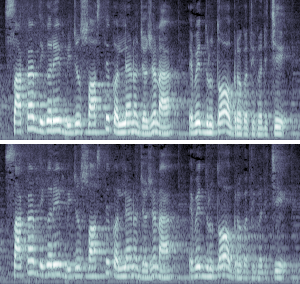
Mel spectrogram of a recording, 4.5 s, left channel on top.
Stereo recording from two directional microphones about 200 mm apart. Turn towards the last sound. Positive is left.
turn(degrees=35)  # may be behind; listen again after turning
